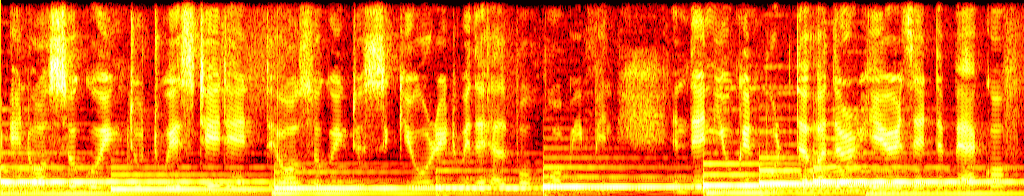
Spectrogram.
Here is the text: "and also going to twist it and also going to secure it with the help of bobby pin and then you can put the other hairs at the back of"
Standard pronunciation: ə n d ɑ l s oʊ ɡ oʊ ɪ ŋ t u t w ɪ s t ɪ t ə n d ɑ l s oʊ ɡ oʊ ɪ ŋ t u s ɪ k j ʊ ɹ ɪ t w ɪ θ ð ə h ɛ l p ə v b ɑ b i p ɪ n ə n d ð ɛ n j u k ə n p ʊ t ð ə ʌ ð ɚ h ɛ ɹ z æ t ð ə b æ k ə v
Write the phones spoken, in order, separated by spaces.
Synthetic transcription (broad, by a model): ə n d ɑ l s oʊ ɡ oʊ ɪ ŋ t u t w ɪ s t ɪ t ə n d ɑ l s oʊ ɡ oʊ ɪ ŋ t u s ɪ k j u ɹ ɪ t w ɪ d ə h ɛ l p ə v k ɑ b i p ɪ ə n d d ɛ n j u k ə n p ʊ t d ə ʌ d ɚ h ɛ ɹ z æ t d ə b æ k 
